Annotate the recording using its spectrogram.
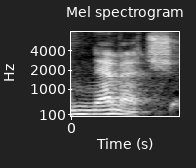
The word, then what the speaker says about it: Nemec: I was so confused when you said Nemesh. I was like, who are you talking about? Oh, I know. Okay, The Czech Republican turned Slovakian guy on the team. – Yeah. I think it's pronounced Nemec.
